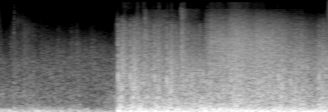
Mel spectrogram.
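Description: High-explosive naval shell fire and explosions in the warship game Ultimate Admiral Dreadnoughts: after a quieter rumble, a loud sudden boom hits and a dense roaring blast with crackling debris follows.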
